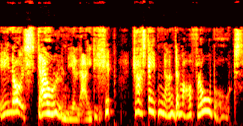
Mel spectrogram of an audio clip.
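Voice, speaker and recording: Someone uses a put-on character voice, speaking at a fairly slow pace. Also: woman, high pitch for a woman. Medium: audio drama. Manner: smug, common.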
